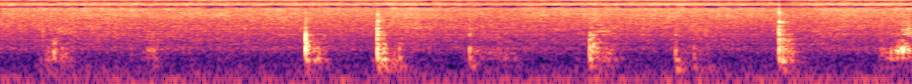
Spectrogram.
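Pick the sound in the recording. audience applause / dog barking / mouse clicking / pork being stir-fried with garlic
pork being stir-fried with garlic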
